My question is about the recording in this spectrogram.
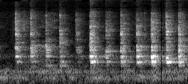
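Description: Faint, irregular soft taps and brush strokes as a paintbrush dabs wet patina paint onto a sheet-metal star, several a second.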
